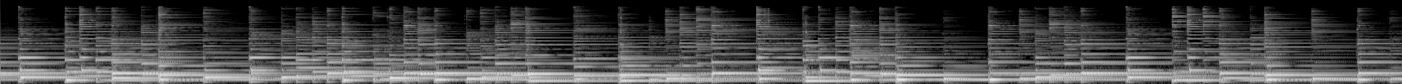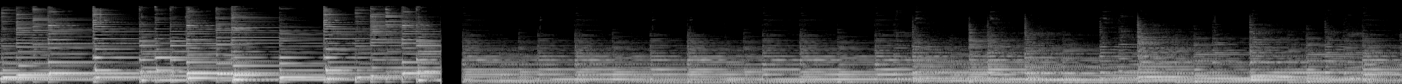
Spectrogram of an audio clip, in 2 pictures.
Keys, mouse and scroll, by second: 0.6 middle click, 1.2 a, 1.4 middle click, 1.4 a, 3.9 Tab, 4.2 a, 4.3 a, 4.9 ctrl+r, 7.0 a, 7.1 a, 7.5 alt+shift+click, 8.1 r, 10.3 middle click, 10.6 1, 11.2 shift+middle click, 12.3 g, 13.2 middle click, 14.2 ctrl+b, 20.0 ctrl+z, 20.7 Tab, 20.9 middle click, 21.3 Tab, 21.6 shift+middle click, 22.4 middle click, 23.8 shift+middle click, 24.6 shift+middle click, 25.5 2, 27.0 z, 27.6 shift+middle click.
